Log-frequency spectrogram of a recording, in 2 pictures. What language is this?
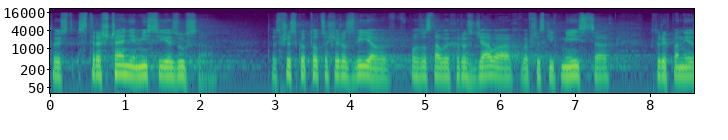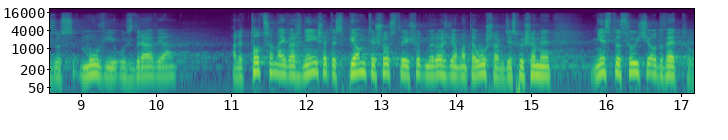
Polish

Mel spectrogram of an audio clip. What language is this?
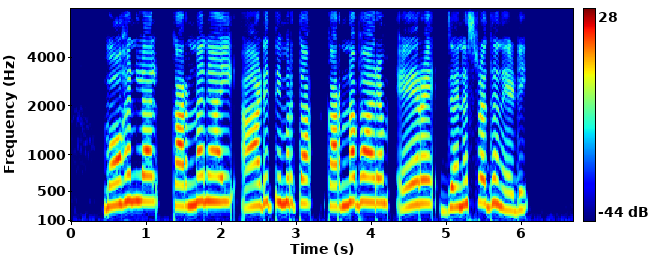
Malayalam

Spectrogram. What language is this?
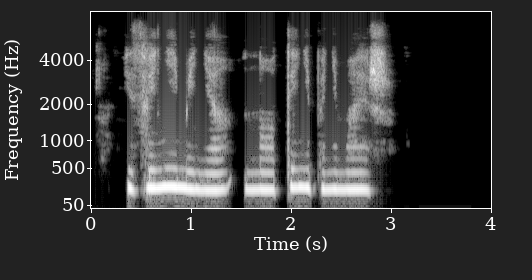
Russian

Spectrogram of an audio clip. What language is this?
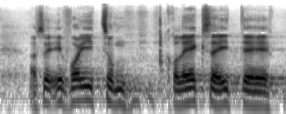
Swiss German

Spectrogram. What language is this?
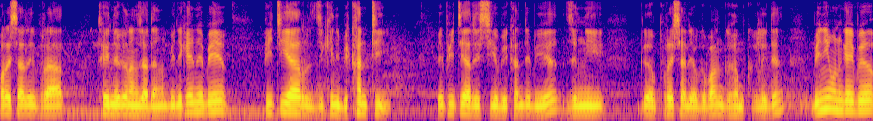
Bodo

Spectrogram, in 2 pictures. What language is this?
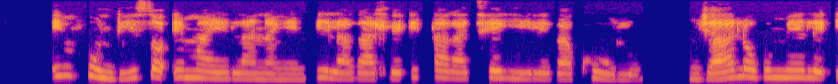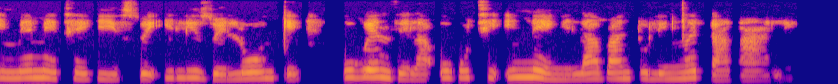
North Ndebele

